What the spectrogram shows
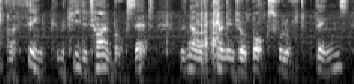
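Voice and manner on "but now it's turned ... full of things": ordinary delivery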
